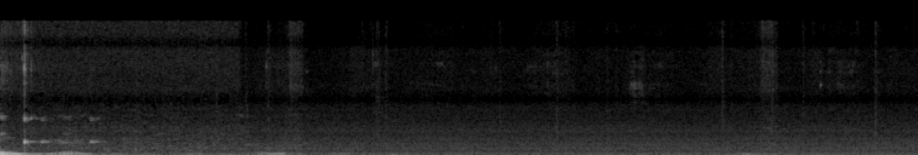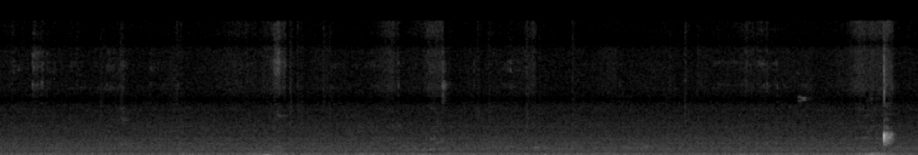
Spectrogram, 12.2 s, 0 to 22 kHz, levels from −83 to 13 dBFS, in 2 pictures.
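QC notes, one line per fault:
Throughout: echo with no canceller. Each phrase returns roughly 0.4 s later, about 14 dB quieter and thinner, picked up from the far loudspeaker.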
